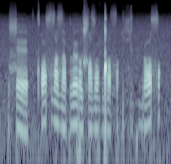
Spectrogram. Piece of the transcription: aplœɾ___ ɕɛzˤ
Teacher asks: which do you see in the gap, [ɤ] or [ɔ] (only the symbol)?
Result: ɔ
